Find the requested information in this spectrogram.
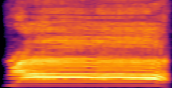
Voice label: battlecry; Heavy; "¡Raaaaah!"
